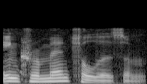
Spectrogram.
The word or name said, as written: incrementalism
